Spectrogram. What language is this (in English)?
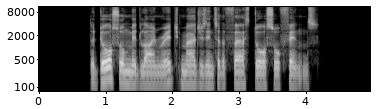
English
